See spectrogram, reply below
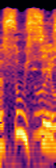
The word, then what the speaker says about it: суши: Хотя мы говорим суши, да, между тем это суси у них, да.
